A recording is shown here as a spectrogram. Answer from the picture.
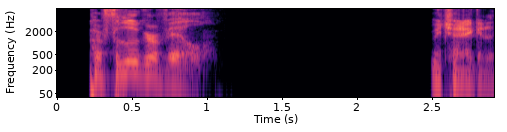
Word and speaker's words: Pflugerville: Jamie says the P is silent and pointless. Pflugerville.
